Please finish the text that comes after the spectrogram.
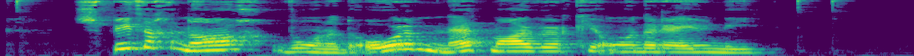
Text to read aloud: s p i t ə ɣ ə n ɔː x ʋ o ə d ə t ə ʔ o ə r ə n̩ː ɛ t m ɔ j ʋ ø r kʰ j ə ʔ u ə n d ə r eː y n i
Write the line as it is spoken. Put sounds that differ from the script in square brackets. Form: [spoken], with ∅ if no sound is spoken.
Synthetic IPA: s p i t ə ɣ ə n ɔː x ʋ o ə [n] ə [d] ə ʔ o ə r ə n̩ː ɛ t m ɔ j ʋ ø r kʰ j ə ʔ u ə n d ə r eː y n i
